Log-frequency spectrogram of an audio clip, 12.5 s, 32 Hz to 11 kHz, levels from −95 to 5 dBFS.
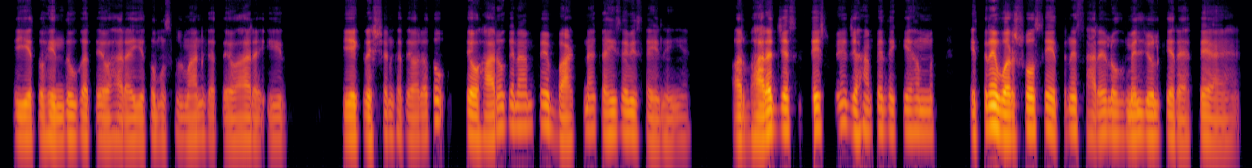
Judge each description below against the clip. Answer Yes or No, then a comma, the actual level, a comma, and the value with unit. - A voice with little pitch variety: No, average, 3.7 semitones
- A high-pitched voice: No, low, 105 Hz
